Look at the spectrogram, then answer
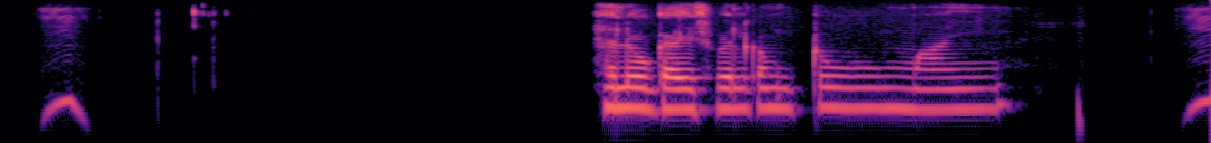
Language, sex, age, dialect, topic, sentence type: Chhattisgarhi, male, 18-24, Northern/Bhandar, banking, statement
